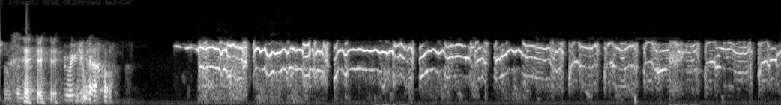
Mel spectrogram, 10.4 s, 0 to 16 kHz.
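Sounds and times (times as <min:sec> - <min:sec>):
speech: 0:00.0 - 0:01.6
hand-blown bite-down predator call squalling: 0:02.3 - 0:10.4.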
